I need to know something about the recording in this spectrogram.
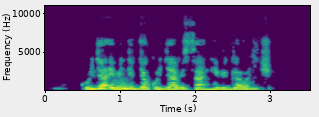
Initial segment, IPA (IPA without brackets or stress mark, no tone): k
